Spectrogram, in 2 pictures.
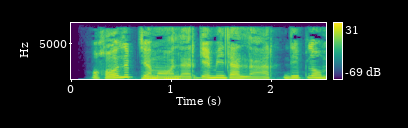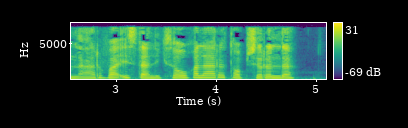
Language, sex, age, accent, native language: Uzbek, female, 19-29, Navoiy, Uzbek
